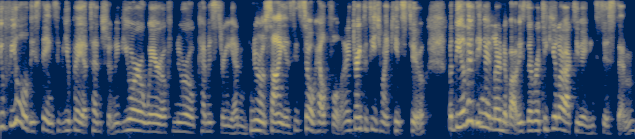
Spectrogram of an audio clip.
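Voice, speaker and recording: In a Spanish accent, a woman talks very fast with lively intonation. Her pitch is medium and the background is quiet. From Colombia. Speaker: deconstruction thought-leader. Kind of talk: interview.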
